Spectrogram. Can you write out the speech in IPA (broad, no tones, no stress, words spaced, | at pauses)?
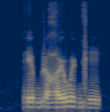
ɾʲɘby ʁywyɡʱi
